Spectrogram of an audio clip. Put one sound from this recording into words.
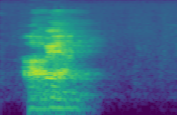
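A man speaks briefly in an echoing room.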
